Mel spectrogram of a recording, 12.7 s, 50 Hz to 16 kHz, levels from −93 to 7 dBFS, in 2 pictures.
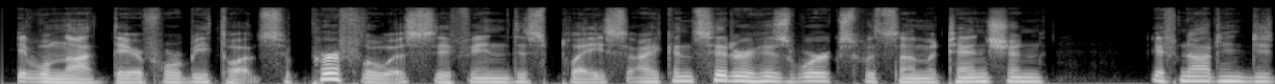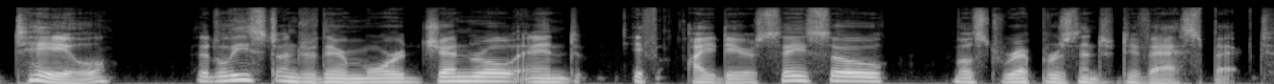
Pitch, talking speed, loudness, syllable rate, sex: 130 Hz, 175 wpm, -20 LUFS, 5.2 syllables/s, male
